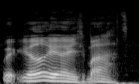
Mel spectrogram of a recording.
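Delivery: a hint of a put-on accent; character voice. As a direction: snap the line in a character's voice.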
